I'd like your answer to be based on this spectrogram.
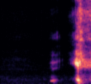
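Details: Single sharp, explosive induced sneeze after a quick catch of breath, from a female; sneezing.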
